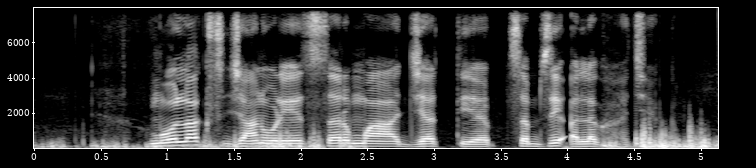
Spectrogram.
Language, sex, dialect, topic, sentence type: Magahi, male, Northeastern/Surjapuri, agriculture, statement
